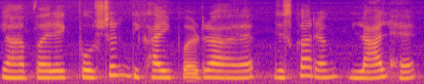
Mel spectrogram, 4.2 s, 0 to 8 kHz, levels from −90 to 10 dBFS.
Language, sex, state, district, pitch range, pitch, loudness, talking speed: Hindi, female, Jharkhand, Garhwa, 240-265 Hz, 245 Hz, -14 LUFS, 170 wpm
